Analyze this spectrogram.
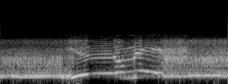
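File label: bomb failure mood high, speech English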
